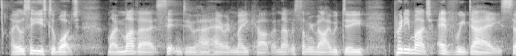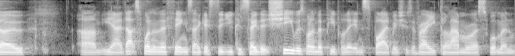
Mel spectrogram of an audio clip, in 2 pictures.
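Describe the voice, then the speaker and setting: Very fast speech from a man at a medium pitch, its pitch variation ordinary. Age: 40s. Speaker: hairdresser and podcast host. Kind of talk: solo casual monologue. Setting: at home.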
